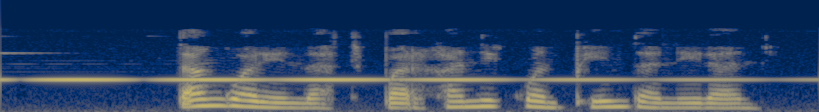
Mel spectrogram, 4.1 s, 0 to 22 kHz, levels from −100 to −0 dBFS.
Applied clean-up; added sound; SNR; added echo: none; Wind chime; 1 dB; none.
